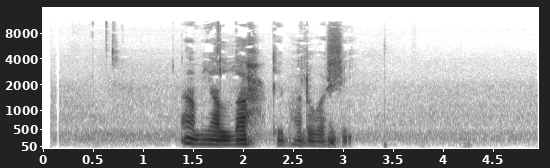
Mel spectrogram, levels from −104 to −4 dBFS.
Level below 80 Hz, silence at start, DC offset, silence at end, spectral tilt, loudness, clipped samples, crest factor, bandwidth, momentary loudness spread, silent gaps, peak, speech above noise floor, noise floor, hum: -60 dBFS; 1.4 s; under 0.1%; 1.85 s; -6 dB/octave; -24 LUFS; under 0.1%; 24 dB; 11 kHz; 27 LU; none; -4 dBFS; 34 dB; -57 dBFS; none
